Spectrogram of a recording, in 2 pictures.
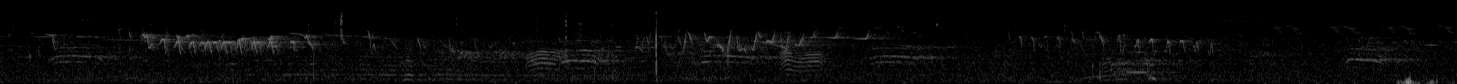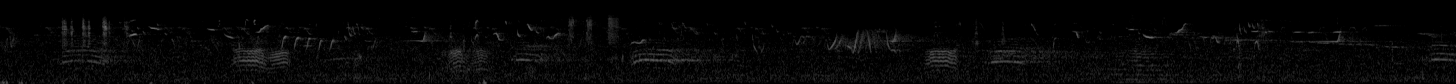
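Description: Several small birds calling and singing at once: short chirps, sweeping whistled notes and fast trills overlapping throughout. There is a single low thump about halfway through.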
